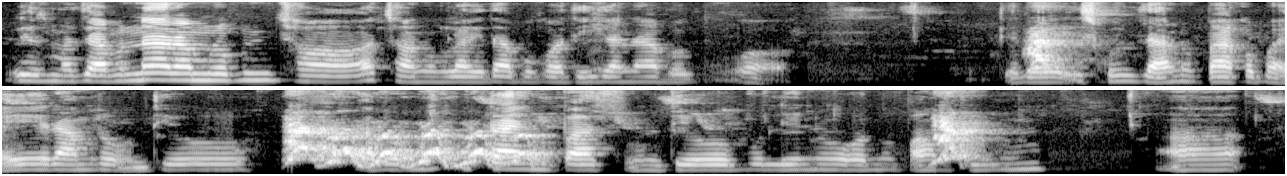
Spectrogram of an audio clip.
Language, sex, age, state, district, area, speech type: Nepali, female, 60+, West Bengal, Jalpaiguri, rural, spontaneous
